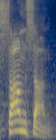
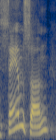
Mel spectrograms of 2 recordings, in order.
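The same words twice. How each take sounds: First: It is said with a Korean pronunciation. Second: It is said with an American English pronunciation. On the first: The speaker calls it right. "I'm pronouncing everything in the exact intonation that it is in the language that it started from" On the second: The speaker calls it wrong. "in the commercials in the U S, they say"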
